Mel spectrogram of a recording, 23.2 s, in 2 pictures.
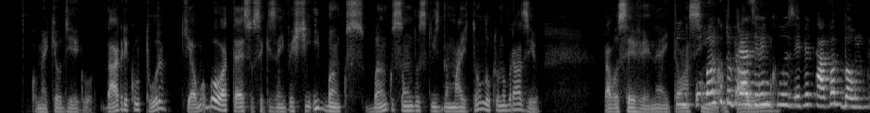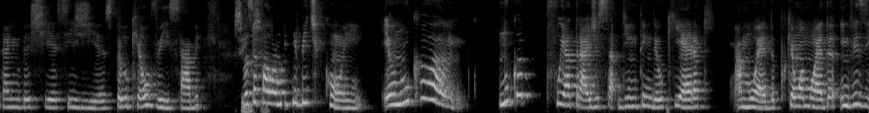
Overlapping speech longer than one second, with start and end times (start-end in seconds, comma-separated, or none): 9.0-10.4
